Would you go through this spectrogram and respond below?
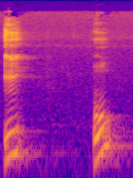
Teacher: देखिए, पहला है संवृत्त स्वर। जिह्वा ऊपर की तरफ उठ जाती है।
